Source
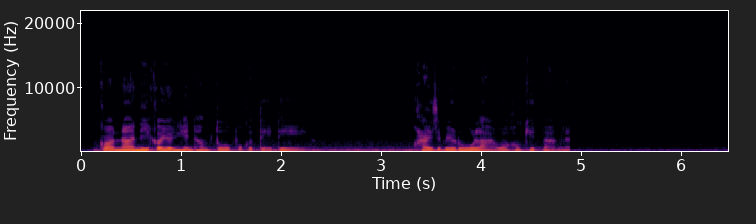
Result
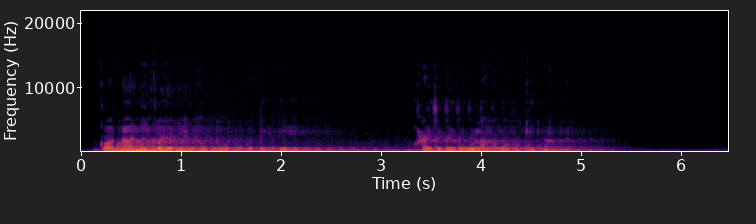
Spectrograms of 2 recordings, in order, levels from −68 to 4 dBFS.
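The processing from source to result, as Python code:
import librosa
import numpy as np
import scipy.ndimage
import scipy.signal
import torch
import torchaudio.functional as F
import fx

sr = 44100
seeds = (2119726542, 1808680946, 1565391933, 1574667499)

y = fx.echo_crushed(x, sr, ms=114, feedback_pct=80, bits=8, wet_db=-6.5)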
